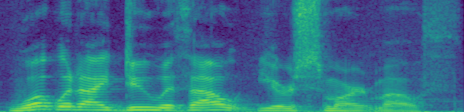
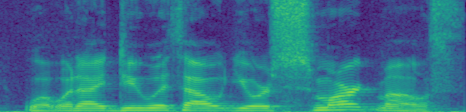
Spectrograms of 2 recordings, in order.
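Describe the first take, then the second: First: The stress is on "without". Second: The stress is on "smart".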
